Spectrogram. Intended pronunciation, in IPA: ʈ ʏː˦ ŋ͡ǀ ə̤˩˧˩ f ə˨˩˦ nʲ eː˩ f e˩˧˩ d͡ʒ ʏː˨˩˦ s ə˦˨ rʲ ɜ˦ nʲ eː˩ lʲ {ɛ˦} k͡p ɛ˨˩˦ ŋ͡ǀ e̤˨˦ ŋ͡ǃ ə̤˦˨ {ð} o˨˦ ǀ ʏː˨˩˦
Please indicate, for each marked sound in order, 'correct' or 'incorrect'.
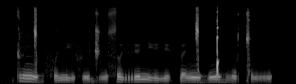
incorrect: ɛ˩˧˩, correct

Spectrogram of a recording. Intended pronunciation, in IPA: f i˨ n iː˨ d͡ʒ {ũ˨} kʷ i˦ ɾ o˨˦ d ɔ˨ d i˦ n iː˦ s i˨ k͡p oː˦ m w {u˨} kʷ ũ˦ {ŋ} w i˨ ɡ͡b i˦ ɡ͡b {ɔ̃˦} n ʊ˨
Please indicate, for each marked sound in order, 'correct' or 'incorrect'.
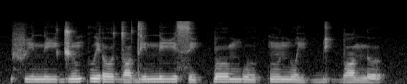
incorrect: ũ˦, correct, incorrect: n, incorrect: ɔ˦

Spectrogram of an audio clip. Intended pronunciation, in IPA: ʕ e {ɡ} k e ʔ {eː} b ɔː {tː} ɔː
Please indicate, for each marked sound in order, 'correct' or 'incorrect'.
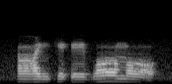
incorrect: ŋ, correct, incorrect: n̪

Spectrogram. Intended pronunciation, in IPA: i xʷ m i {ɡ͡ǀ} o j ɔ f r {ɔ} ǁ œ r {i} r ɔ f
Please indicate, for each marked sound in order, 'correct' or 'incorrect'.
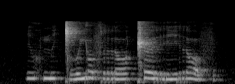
correct, correct, correct

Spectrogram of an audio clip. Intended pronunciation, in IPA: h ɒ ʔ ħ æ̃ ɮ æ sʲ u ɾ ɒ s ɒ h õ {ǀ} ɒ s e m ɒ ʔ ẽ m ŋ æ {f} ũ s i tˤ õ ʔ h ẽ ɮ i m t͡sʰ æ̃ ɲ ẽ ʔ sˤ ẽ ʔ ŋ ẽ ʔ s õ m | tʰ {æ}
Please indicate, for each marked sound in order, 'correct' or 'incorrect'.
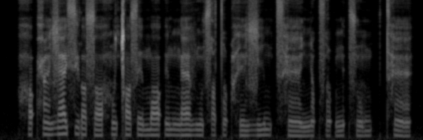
correct, incorrect: v, incorrect: æ̃

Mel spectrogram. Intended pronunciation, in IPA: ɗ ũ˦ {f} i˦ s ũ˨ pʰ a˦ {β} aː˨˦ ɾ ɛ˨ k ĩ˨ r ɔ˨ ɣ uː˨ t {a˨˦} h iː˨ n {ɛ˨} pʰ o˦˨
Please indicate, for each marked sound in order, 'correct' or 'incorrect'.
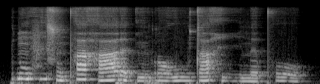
correct, incorrect: h, correct, correct

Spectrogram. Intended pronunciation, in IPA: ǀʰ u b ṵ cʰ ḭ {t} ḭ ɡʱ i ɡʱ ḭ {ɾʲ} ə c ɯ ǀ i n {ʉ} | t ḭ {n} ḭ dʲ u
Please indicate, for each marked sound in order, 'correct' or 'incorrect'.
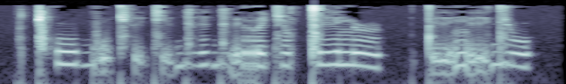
incorrect: c, incorrect: r, correct, correct

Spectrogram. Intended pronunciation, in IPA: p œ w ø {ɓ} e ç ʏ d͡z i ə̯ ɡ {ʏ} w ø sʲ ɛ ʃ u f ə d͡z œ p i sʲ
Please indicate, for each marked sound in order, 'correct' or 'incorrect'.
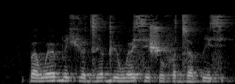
incorrect: b, incorrect: y

